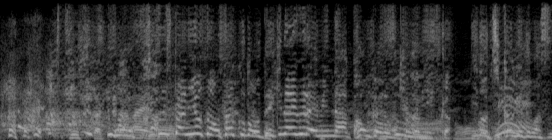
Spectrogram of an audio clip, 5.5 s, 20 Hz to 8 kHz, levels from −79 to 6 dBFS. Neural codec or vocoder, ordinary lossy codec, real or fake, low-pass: none; Opus, 16 kbps; real; 7.2 kHz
